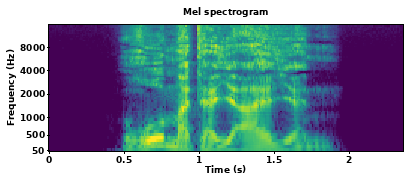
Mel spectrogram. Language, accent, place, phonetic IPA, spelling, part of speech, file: German, Germany, Berlin, [ˈʁoːmateˌʁi̯aːli̯ən], Rohmaterialien, noun, De-Rohmaterialien.ogg
- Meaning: plural of Rohmaterial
